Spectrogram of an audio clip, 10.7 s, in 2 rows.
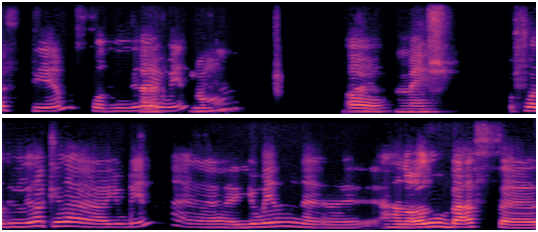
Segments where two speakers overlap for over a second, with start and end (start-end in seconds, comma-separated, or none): none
